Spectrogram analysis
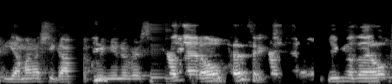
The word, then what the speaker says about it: Yamanashi Gakuin: Yamanashi Gakuin University?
